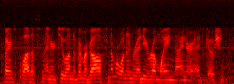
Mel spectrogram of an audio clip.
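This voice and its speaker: A man's voice: mid-range voice, steady tone, racing, vocal fry, a bit bright. A man working as a pilot, making clipped radio calls over a pilot headset. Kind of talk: aviation radio phraseology. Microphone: aviation headset. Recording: noisy cockpit headset radio audio. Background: aircraft cabin noise.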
